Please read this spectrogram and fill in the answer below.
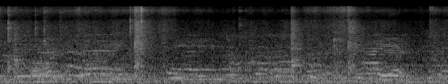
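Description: Indistinct voices talking, with plastic bags rustling and two short sharp clicks, one about a second and a half in and one about three seconds in.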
